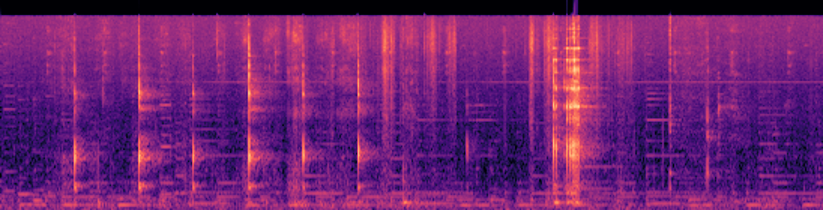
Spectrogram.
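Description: Serrated knife cutting through a baked pie crust on a glass cake stand: a series of sharp clicks, one about every three-quarters of a second, then a louder scrape near the end as a pie server slides under a slice. Soft background music plays underneath.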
